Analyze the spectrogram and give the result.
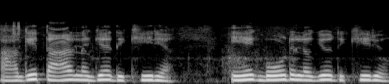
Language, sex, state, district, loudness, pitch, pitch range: Rajasthani, female, Rajasthan, Nagaur, -13 LUFS, 200 Hz, 185-210 Hz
